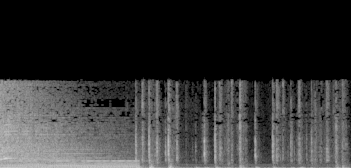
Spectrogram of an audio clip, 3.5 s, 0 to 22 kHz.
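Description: Typing on a computer keyboard while writing a review of White Labs WLP 400 yeast: after a sustained tonal sound in the first second and a half, a dense, uneven run of clicking keystrokes continues.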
